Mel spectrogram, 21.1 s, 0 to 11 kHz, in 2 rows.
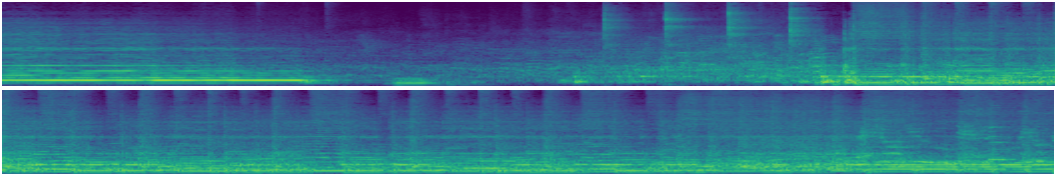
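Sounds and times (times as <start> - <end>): rock band playing: 0.0 - 3.1, 8.2 - 21.0.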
